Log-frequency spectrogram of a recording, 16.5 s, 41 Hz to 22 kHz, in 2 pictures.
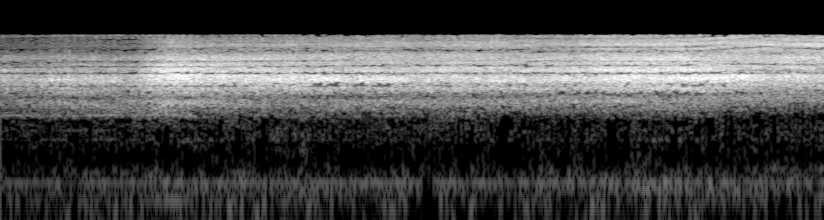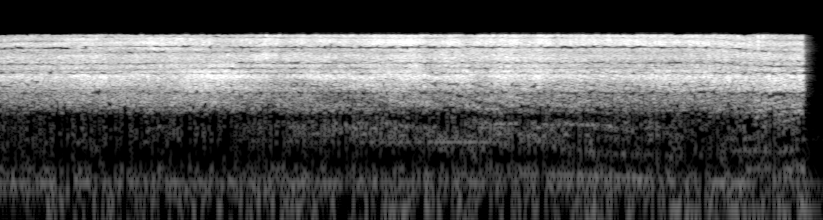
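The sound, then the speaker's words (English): A V12 Merlin engine, made by Rolls-Royce or Packard, on the front of a P-51 Mustang roars steadily for about fifteen seconds. It is a loud, hissing drone with faint whining tones that swells in after a quieter opening moment. “That, my friends, is a V12 Merlin engine, either made by Rolls-Royce or Packard, on the front end of a P-51 Mustang.”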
